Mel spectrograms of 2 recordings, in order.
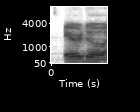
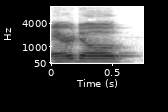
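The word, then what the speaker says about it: Erdő: So, uh, Peter Erdo, Erdo, I think is how you pronounce that.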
